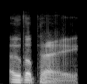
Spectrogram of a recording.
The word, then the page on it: overpay: British English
